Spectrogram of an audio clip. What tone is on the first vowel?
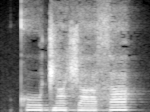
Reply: low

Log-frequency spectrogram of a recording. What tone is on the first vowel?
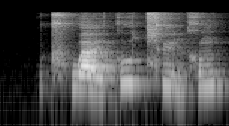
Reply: low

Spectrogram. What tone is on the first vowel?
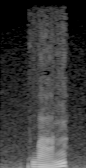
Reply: rising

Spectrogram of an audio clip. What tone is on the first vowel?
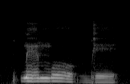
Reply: high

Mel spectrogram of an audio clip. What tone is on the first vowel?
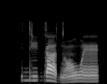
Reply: high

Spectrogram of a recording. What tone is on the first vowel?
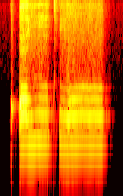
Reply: low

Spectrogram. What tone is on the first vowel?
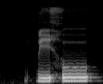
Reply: low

